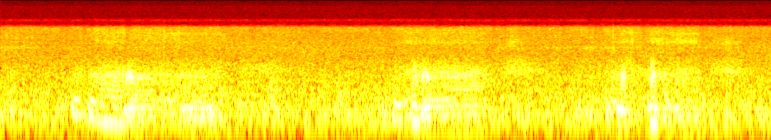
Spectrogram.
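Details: Chubby chihuahua snoring: soft, faint snorting snores with each breath, about three in six seconds, over steady room hiss.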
